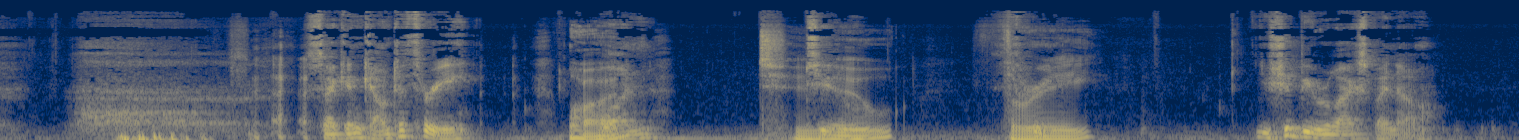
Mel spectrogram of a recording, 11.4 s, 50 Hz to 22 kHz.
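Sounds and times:
deep breath in and out as a calming exercise: 0.0 - 2.0
speech: 1.8 - 3.6, 4.3 - 5.0, 6.0 - 6.8, 7.6 - 8.3, 9.4 - 10.8.

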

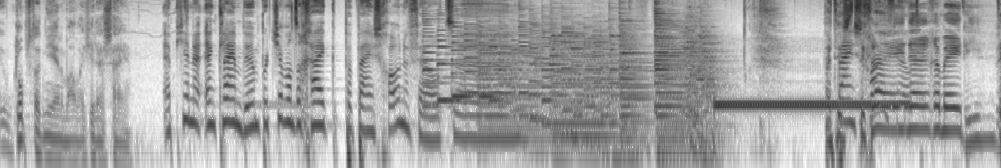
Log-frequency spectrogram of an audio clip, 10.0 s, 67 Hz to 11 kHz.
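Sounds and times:
speech: 0.0 - 6.4, 8.2 - 9.9
short burst of bright music: 4.2 - 7.2
steady telephone dial tone while placing a call: 7.2 - 8.8.

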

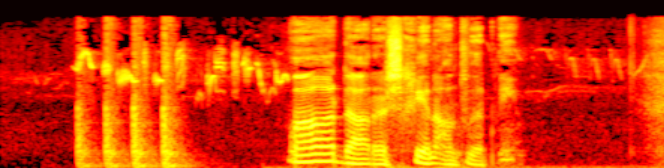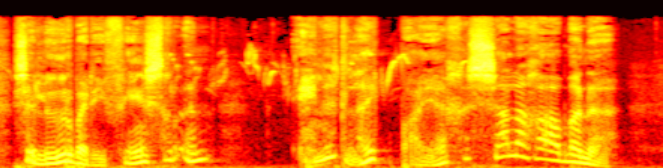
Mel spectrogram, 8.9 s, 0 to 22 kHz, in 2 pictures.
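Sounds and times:
birds chirping and tweeting softly in a forest: 0.0 - 8.8
girl knocking on the wooden door of a small cottage in a forest: 0.5 - 1.4
speech: 1.9 - 3.6, 4.5 - 8.6.

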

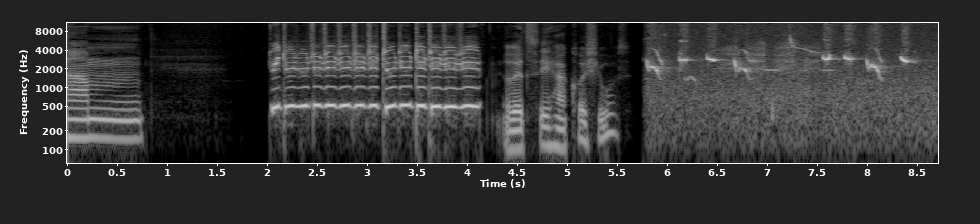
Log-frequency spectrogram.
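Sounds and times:
speech: 0.0 - 0.9, 2.0 - 5.6
faint hiss: 0.0 - 2.4, 3.1 - 8.6
person imitating fluffy-backed tit-babbler call: 2.0 - 4.2
fluffy-backed tit-babbler calling: 5.8 - 8.6.

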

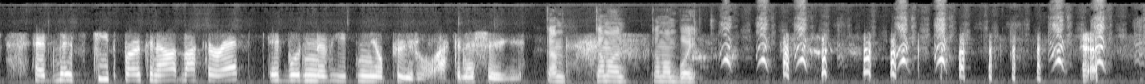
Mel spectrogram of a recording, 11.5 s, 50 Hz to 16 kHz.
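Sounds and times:
faint steady hum: 0.0 - 11.4
speech: 0.4 - 8.1
laughter: 5.5 - 11.4
dog whimpering: 6.8 - 11.4.

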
